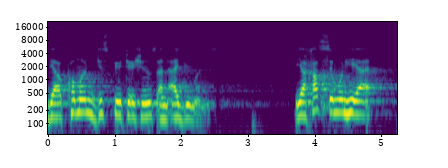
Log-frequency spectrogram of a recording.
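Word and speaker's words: يَخِصِّمُونَ: يَخَصِّمُونَ here, originally it was يَخْتَصِمُونَ, but the ta here is hidden in the ha. That is why it is pronounced as يَخَصِّمُونَ.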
